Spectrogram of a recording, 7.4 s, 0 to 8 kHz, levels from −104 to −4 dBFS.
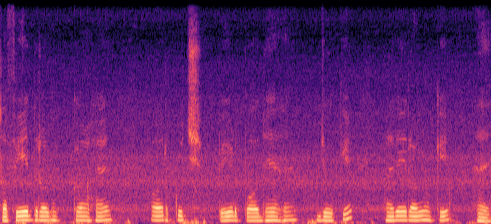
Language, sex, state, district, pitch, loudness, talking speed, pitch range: Hindi, male, Chhattisgarh, Raipur, 145 Hz, -18 LUFS, 115 wpm, 140-150 Hz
